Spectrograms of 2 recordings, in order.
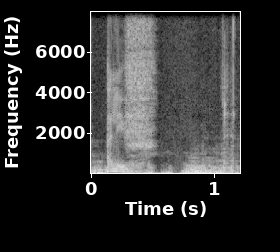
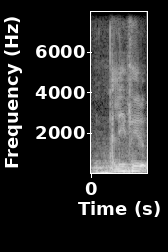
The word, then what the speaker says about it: আলিফ: আরবি হরফ 29টির মধ্যে সর্বপ্রথম যেটি হচ্ছে সেটি হচ্ছে আলিফ। আলিফের উচ্চারণ হয় আ। আলিফটি একদম লম্বা দাগে লেখা হয়, এর উচ্চারণ স্বাভাবিকভাবে হবে আলিফ।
